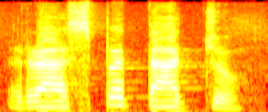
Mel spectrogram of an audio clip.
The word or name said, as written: Raspa Tacho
